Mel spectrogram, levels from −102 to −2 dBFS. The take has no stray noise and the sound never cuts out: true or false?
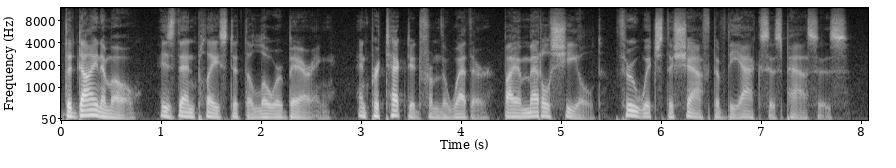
true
